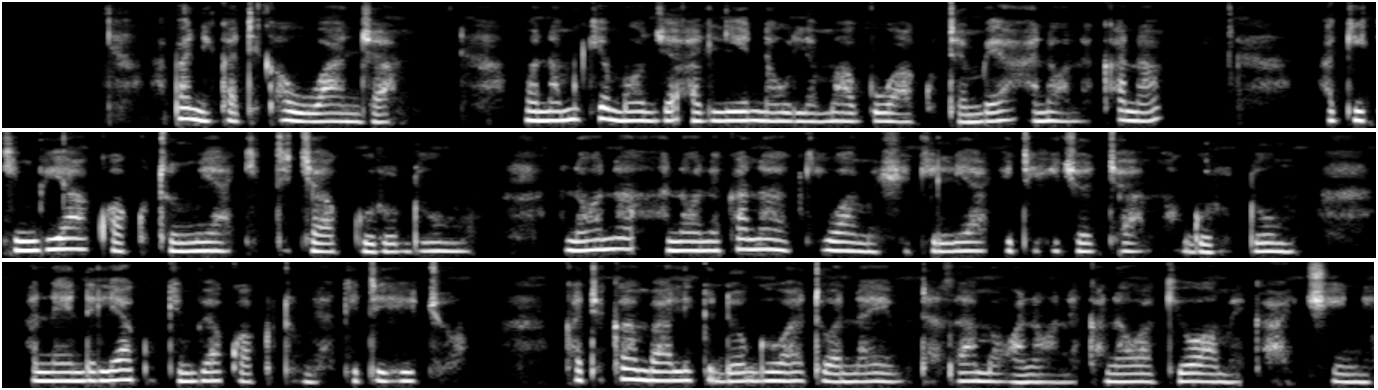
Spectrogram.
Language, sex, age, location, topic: Swahili, female, 18-24, Nakuru, education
